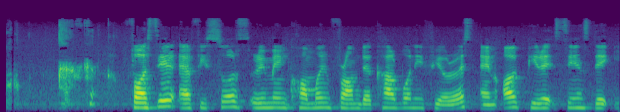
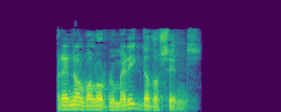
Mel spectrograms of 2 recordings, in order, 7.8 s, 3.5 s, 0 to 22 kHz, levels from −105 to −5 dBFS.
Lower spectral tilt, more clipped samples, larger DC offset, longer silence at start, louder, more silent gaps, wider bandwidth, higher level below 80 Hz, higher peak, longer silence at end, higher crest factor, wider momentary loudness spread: about the same, -5.5 dB/octave vs -5 dB/octave; neither; neither; second, 0.1 s vs 0.7 s; second, -26 LUFS vs -16 LUFS; neither; first, 11 kHz vs 7.8 kHz; second, -78 dBFS vs -54 dBFS; second, -6 dBFS vs 0 dBFS; second, 0.15 s vs 1.05 s; about the same, 20 dB vs 18 dB; second, 14 LU vs 17 LU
